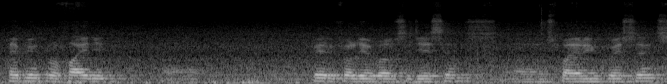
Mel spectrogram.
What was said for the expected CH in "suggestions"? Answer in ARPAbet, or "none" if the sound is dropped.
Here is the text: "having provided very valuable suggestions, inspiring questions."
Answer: none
